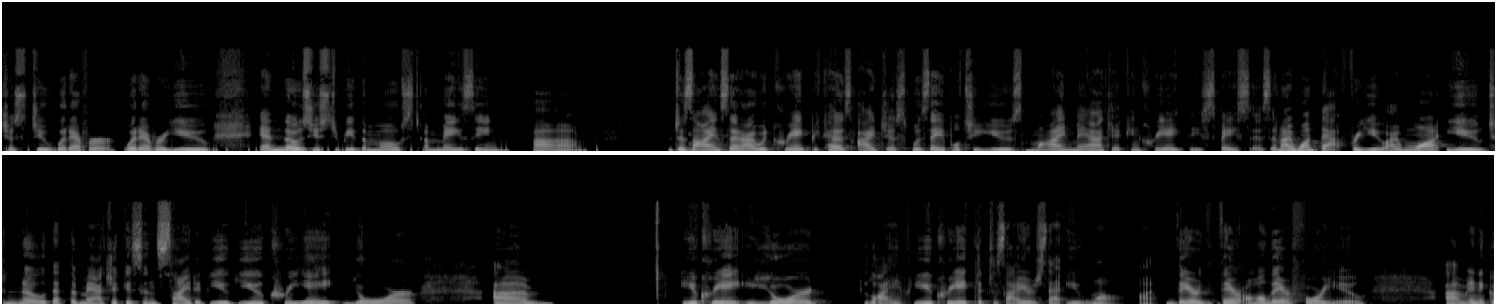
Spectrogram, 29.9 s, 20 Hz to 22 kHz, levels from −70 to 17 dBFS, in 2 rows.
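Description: Spoken audio carrying several network and interference faults. From 0.04 to 5.95 s a train of clicks, around fifty irregularly spaced ticks at about 9.5 per second and roughly as loud as the speech, pops over the sound and the pauses alike; their repeated shape and uneven pace point to likely outside interference or a bad connection rather than a codec problem. At 15.01 to 15.11 s, between "I want you to" and "that the magic is", a short stall from a late packet holds the sound for 75 ms and loses nothing, so it is a stretched moment rather than a gap. Jitter buffer speed-up follows "magic is inside of" from 17.07 to 17.84 s at 109% speed and returns from 29.28 to 29.85 s at 107%. The pitch stays put while the delivery sounds hurried, unlike a jump. After "the desires that you", a call audio freeze from 25.95 to 26.32 s continues the last sound as a fading buzz or hiss for 344 ms, the final 70 ms silent, before resuming where it stopped; the likely cause is packets held up in transit. 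Right after, a skip ahead at 26.48 to 26.51 s jumps forward with almost no gap, dropping around a fifth of a second of speech and splicing the two sides together.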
